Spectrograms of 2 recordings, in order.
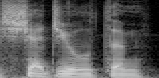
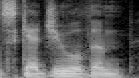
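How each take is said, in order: First: The word is said with a British pronunciation. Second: The word is said with a non-British pronunciation. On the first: "that's how uh, that word is pronounced in my version of English. Uh, British English" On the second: "I didn't schedule them"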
